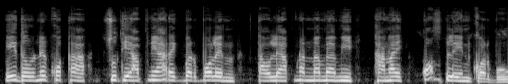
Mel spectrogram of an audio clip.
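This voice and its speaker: A man acts a meek but indignant cartoon husband with a Bangladeshi accent. His voice is quite high and dryly recorded, and he protests earnestly about his honour. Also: flat delivery, fairly quick, a little mellow, no room sound, lightly acted. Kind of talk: cartoon dialogue.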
